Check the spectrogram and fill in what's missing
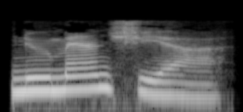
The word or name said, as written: Numantia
